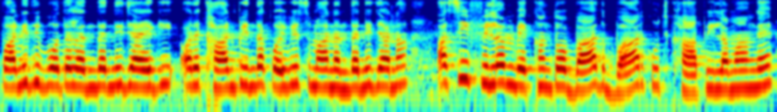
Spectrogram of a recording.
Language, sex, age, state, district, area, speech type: Punjabi, female, 45-60, Punjab, Ludhiana, urban, spontaneous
